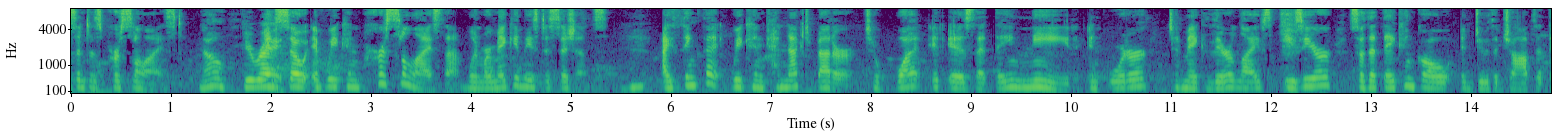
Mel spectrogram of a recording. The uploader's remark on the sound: Live from NAFA. Live from the Wheels, Inc.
